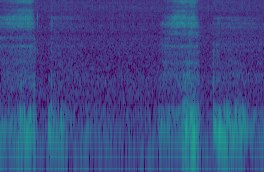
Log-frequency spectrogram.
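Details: Beagle named Shiloh asleep in its usual spot, snoring: low rumbling breaths with airy noise, two clear snore cycles roughly two and a half seconds apart, quiet indoor background.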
